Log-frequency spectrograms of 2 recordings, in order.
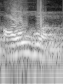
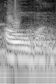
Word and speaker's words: আহ্বান: প্রিয় শিক্ষার্থীরা, এই এটাকে অনেকে উচ্চারণ করো আহ্বান বা কেউ বলে আহ্বান, এটার উচ্চারণটা কিন্তু আহ্বান। এটার উচ্চারণটা রূপ কেমন একটু খেয়াল করো, আহ্বান, এটার উচ্চারণ হচ্ছে আহ্বান।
